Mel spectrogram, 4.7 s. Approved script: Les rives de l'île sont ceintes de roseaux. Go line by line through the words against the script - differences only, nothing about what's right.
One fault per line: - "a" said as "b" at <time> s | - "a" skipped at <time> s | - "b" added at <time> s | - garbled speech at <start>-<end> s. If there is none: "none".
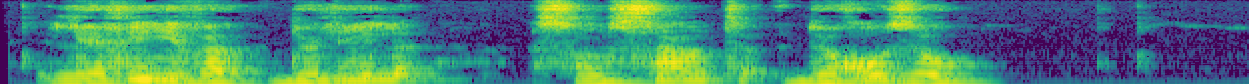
none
